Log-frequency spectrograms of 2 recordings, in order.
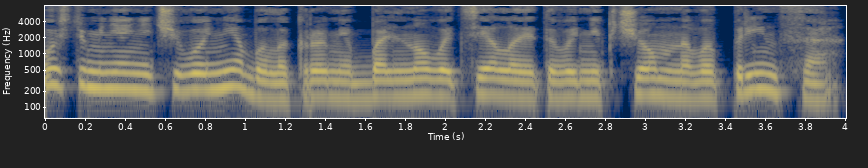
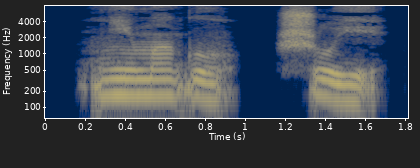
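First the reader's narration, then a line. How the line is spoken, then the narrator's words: Quiet. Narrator (Russian): тихо сказала я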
